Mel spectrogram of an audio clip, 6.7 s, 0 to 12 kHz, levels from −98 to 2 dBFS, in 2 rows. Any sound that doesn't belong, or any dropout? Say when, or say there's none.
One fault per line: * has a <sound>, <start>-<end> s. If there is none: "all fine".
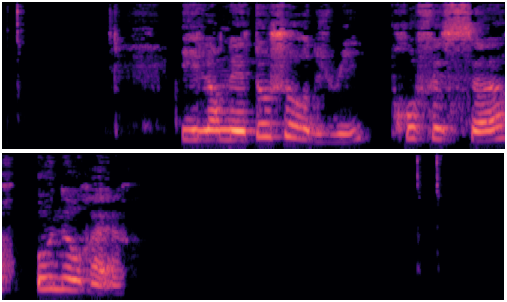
all fine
